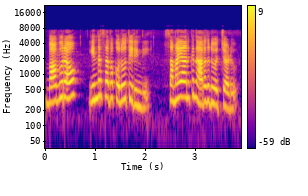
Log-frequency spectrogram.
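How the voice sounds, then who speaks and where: A woman narrating a children's storybook tale in a steady, measured way. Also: sits high. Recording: dull lo-fi recording.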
